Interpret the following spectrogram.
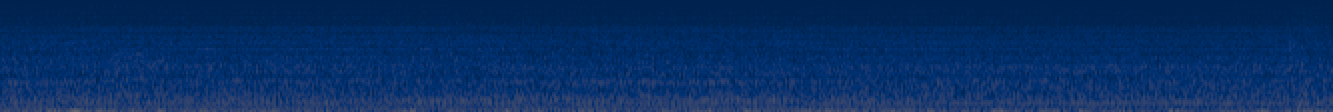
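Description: Faint, steady mains hum with a light hiss underneath.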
